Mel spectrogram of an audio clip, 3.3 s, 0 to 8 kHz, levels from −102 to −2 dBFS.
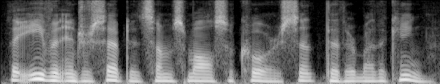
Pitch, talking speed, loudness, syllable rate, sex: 115 Hz, 200 wpm, -18 LUFS, 5.4 syllables/s, male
